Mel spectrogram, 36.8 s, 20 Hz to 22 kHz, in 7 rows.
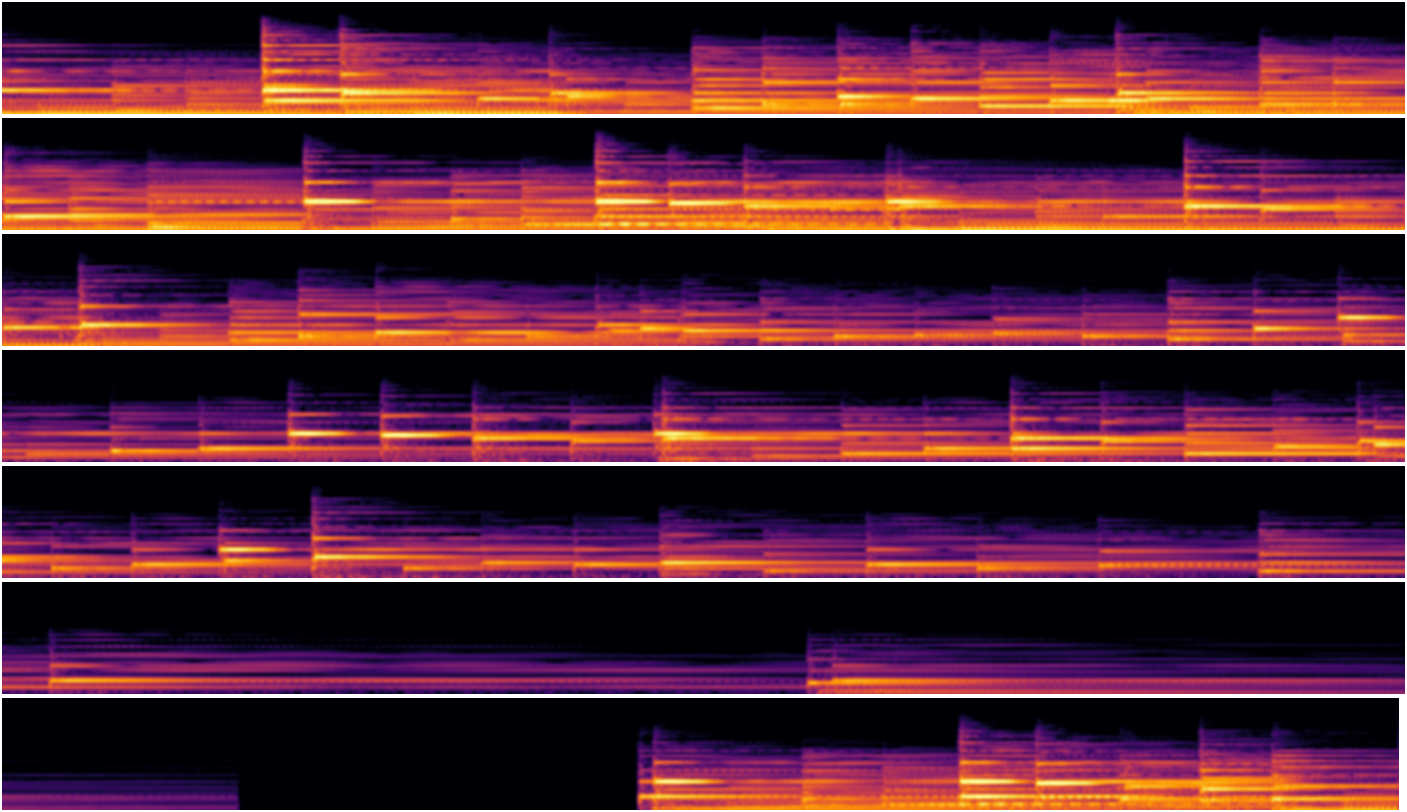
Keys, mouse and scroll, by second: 0.3 space, 1.6 click, 1.9 s, 3.2-4.2 ], 4.9 alt+click, 5.3-6.5 drag, 7.5-8.1 click, 8.4 click, 9.2 space, 9.4-10.0 click, 9.7 space, 12.1 ctrl+-, 13.8 ctrl+=, 15.1 ctrl+=, 15.9 click, 18.6 b, 19.4 alt+click, 20.2 [, 20.5-21.8 drag, 22.0 ctrl+z, 22.8 [, 23.1 [, 23.3 [, 23.6 [, 24.3-28.6 drag, 31.7 ], 32.2 ], 32.8 ], 33.5 click.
